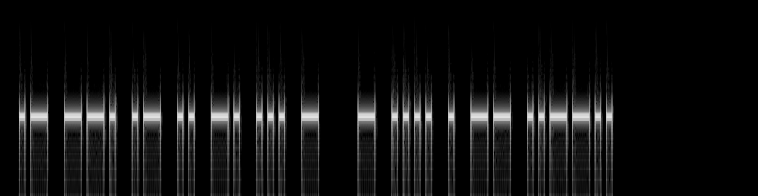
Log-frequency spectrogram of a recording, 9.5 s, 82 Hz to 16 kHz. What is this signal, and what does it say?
Morse code, heard as a keyed tone, about 17 wpm, 700 Hz. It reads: AGAINST THEM?
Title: Sentences from Top 1000 Words - Review Part 4 - 17wpm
